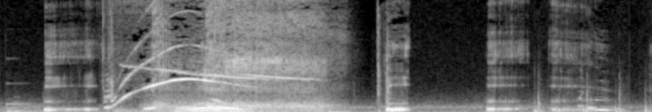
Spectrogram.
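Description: Cartoon sound effects: a whistle sliding upward over a loud rushing whoosh, with a low rising-and-falling grunt like a burp in the middle. A few short vocal noises follow near the end.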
